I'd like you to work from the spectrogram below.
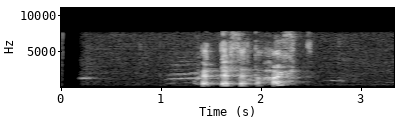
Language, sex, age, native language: Icelandic, female, 8, Icelandic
